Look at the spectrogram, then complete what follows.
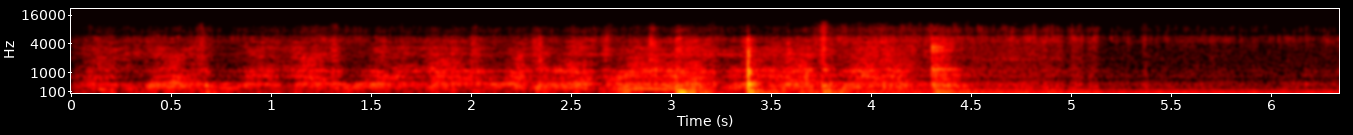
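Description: Wooden spoon stirring boiling sugar syrup in a metal pot, scraping with bubbling underneath. The syrup is nearly at 235°F, the soft-ball stage for bee fondant. A few sharp clicks come a little past halfway, then the stirring dies down and a low steady hum carries on.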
